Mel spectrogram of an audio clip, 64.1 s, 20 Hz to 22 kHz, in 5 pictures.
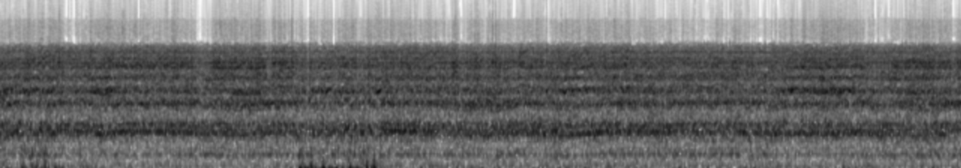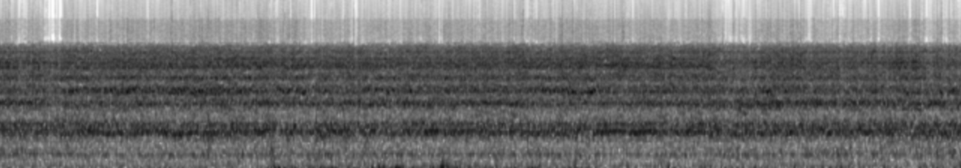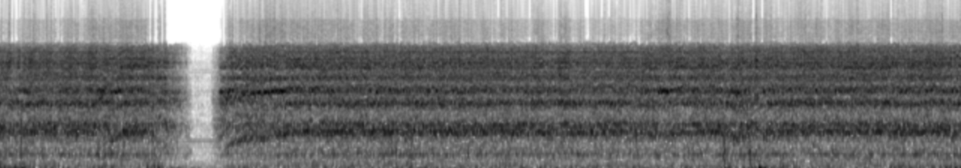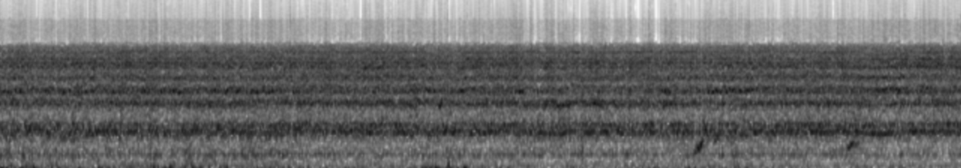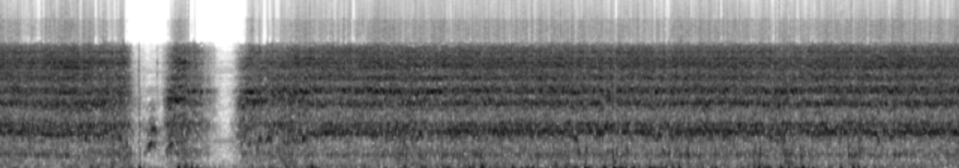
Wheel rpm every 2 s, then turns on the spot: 230, 230, 230, 230, 230, 220, 220, 220, 230, 230, 220, 230, 230, 100, 220, 230, 230, 240, 230, 230, 230, 240, 230, 230, 230, 190, 80, 210, 230, 230, 230, 230.
none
